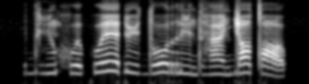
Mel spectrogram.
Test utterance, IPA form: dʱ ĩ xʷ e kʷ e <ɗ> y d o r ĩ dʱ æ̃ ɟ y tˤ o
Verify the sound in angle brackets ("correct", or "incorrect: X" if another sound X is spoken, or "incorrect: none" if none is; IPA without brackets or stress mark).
correct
